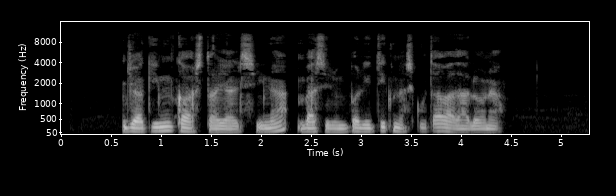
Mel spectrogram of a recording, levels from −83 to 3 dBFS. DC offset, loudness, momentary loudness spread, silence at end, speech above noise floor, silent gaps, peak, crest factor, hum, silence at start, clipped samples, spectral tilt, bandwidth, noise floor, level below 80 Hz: under 0.1%; -27 LUFS; 6 LU; 0.9 s; 48 dB; none; -8 dBFS; 18 dB; none; 0.6 s; under 0.1%; -5.5 dB/octave; 11 kHz; -74 dBFS; -60 dBFS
